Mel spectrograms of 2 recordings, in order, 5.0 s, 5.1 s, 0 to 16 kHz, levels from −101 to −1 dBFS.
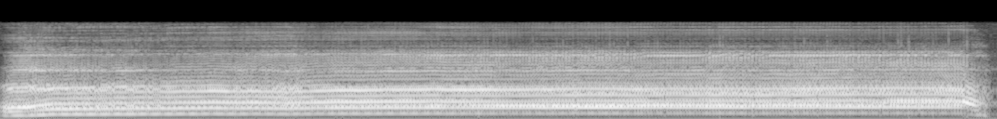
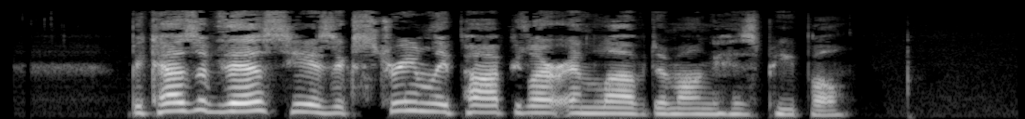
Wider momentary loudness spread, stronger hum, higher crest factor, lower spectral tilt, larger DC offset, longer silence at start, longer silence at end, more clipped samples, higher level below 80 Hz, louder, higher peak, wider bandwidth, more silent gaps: second, 2 LU vs 16 LU; neither; second, 8 dB vs 20 dB; first, -5.5 dB/octave vs -4 dB/octave; first, 0.8% vs under 0.1%; second, 0 s vs 0.65 s; second, 0 s vs 0.9 s; first, 0.4% vs under 0.1%; first, -54 dBFS vs -80 dBFS; first, -9 LUFS vs -23 LUFS; first, 0 dBFS vs -4 dBFS; second, 8 kHz vs 11.5 kHz; neither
